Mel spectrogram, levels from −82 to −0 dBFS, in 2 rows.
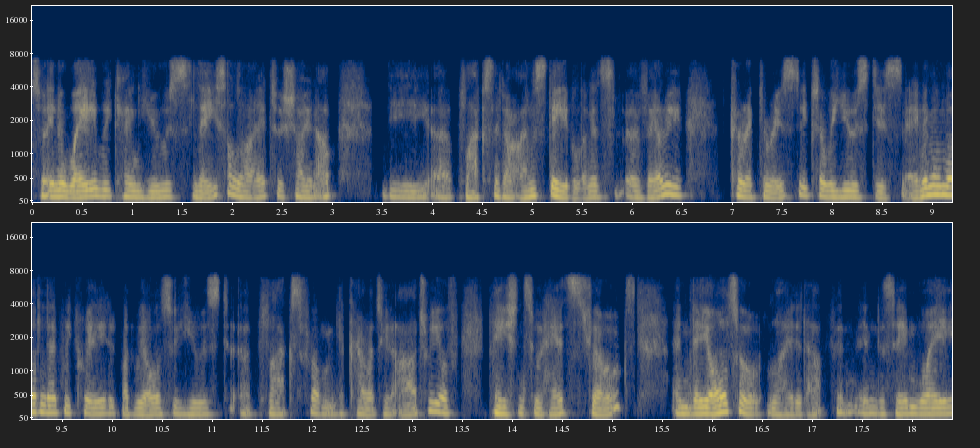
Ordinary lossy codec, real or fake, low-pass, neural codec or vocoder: Opus, 16 kbps; fake; 7.2 kHz; codec, 16 kHz, 2 kbps, FreqCodec, smaller model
